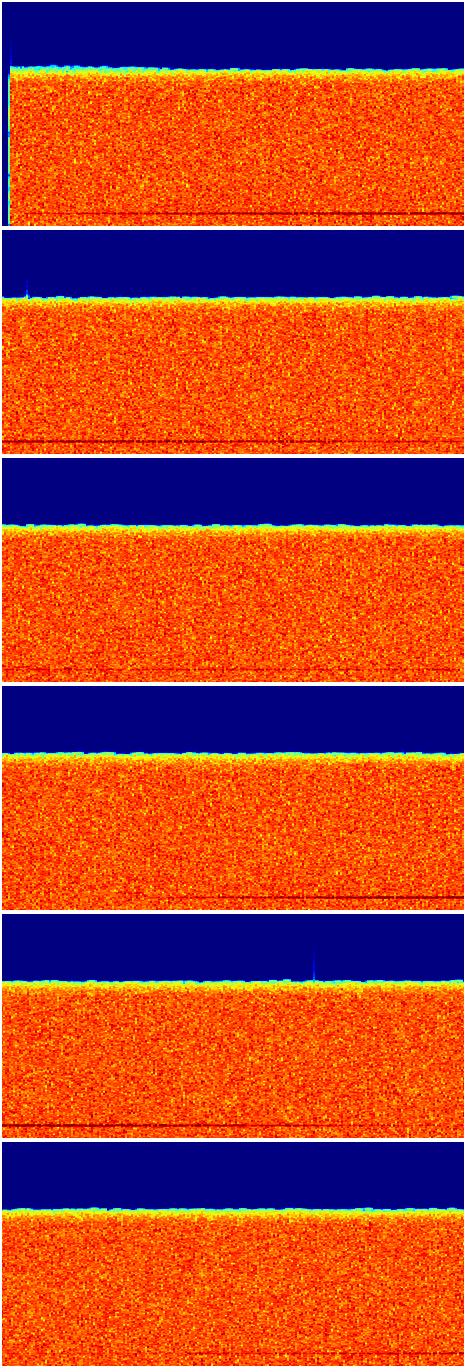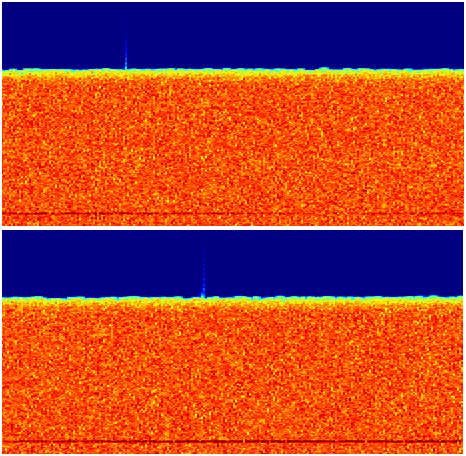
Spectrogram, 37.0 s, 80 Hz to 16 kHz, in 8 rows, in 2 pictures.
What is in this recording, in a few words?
ldpc dqpsk31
